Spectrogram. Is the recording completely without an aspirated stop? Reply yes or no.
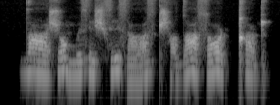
no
